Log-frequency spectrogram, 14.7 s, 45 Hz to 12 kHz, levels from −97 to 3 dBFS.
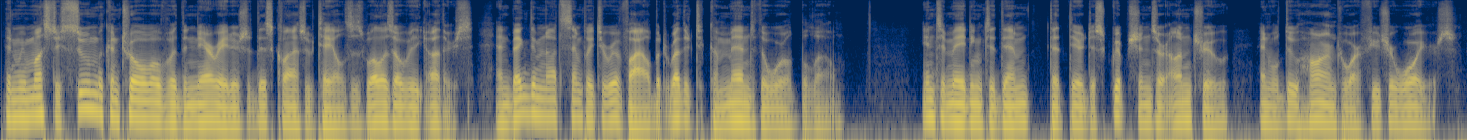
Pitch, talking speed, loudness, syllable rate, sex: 90 Hz, 205 wpm, -19 LUFS, 5.7 syllables/s, male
